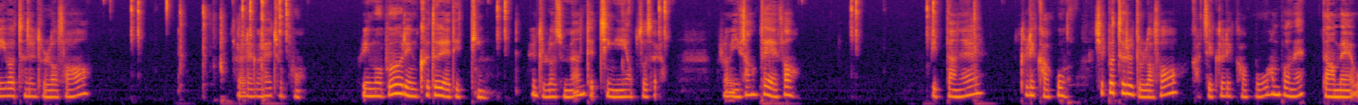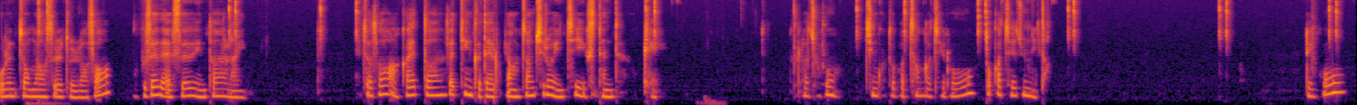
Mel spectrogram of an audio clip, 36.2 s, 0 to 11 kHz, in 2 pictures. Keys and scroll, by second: 10.2 z.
